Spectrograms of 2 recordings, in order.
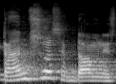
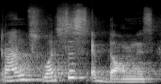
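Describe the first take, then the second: First: The first word ends with a short 'verse' sound. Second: The first word ends with a longer 'versus' sound. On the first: The speaker calls it wrong. "कुछ बच्चे गलत pronounce करते हैं, ये ट्रांसवर्स abdominis नहीं है" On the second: The speaker calls it right. "This is ट्रांसवर्सस abdominis"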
